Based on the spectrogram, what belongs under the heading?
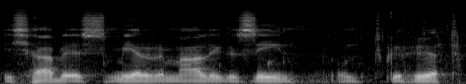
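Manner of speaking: slow, low, halting admission; grave confession. Acted. Signalman admitting he has seen the ghost, slow and grave. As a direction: admit it slowly and heavily, with pauses.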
